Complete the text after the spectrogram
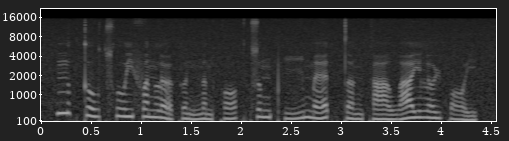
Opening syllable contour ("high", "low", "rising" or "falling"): high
